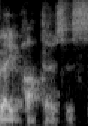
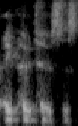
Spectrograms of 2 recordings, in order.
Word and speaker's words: apoptosis: in that crap it's the true apoptosis or a Poe ptosis depending on how you want to pronounce it but so these are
